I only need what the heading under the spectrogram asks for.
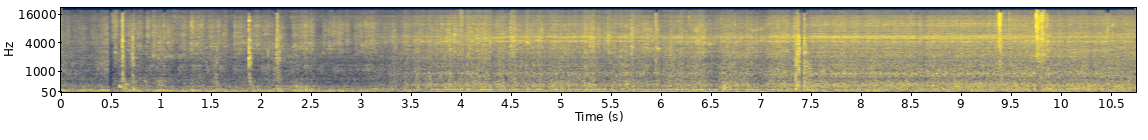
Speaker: is staying across the road because he says he doesn't think it's going to start but I believe in it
